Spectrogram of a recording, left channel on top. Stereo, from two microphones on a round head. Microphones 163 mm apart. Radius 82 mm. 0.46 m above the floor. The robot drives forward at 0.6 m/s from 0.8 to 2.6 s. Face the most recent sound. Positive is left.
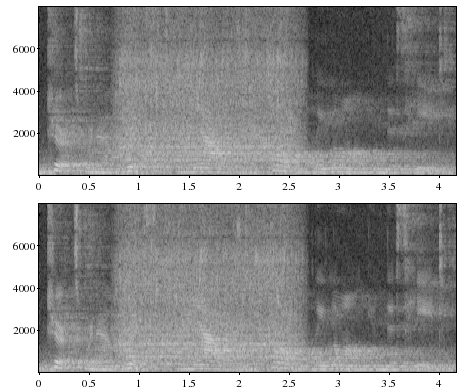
turn(degrees=-30)  # may be behind; listen again after turning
